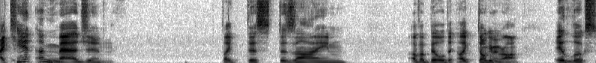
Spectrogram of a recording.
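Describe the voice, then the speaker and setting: Speaking at a very slow pace, a man with an American accent uses a medium pitch on a very clean recording with a silent background. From United States. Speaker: gaming livestreamer. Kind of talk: casual live gameplay commentary. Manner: casual, halting with self-corrections.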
